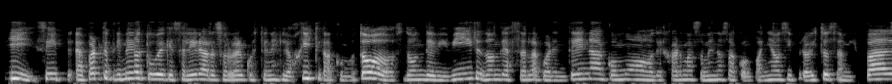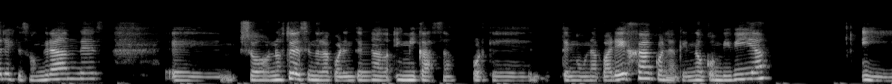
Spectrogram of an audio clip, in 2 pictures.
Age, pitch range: 20-39, 195-235 Hz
